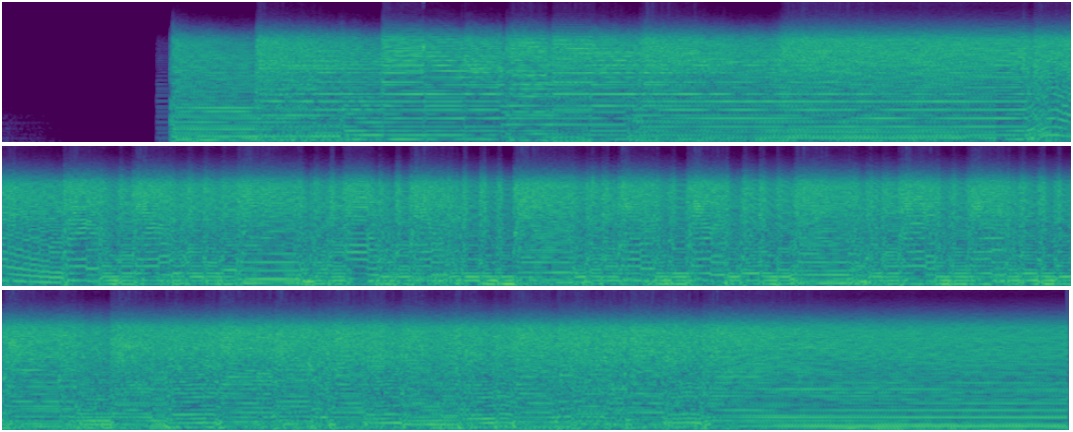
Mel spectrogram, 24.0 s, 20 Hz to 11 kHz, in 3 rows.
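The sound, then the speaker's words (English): Electric guitar run through an MD-2 Mega Distortion effect pedal plays loud, heavily saturated chords and riffs continuously for over twenty seconds after a brief silent start, with a thick, buzzing, sustained tone. “MD2 Mega Distortion.”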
